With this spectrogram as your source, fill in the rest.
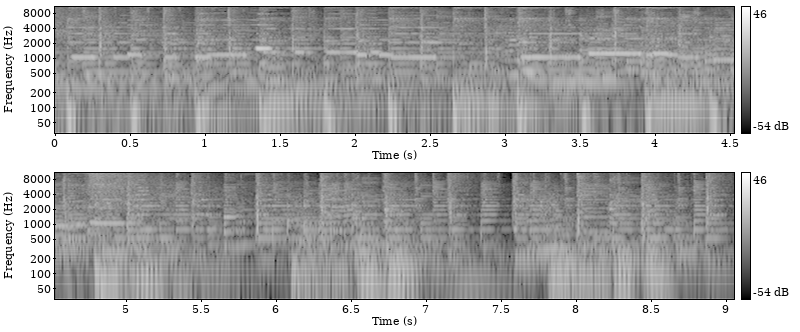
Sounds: Music

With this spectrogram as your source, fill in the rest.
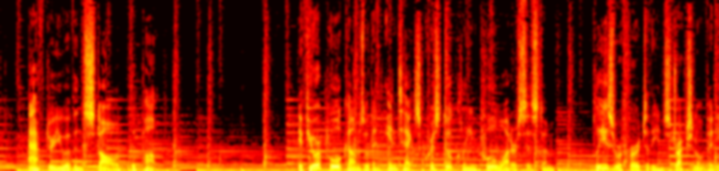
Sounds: Speech, Music

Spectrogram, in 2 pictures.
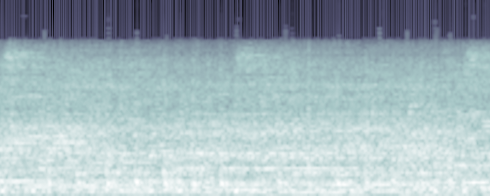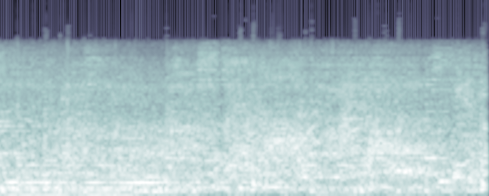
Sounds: Music

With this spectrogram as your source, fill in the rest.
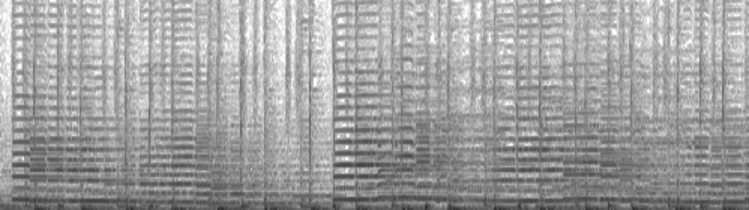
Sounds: playing saxophone

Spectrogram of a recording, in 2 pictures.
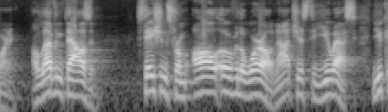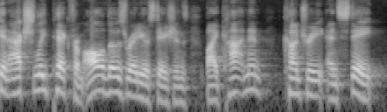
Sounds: Speech

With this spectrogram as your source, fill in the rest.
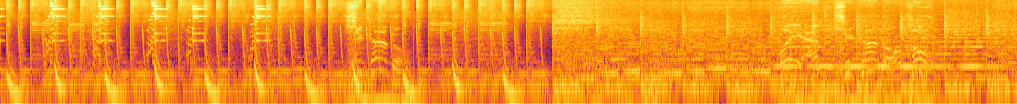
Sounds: Speech, Music

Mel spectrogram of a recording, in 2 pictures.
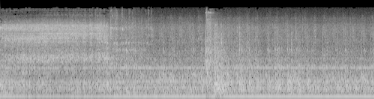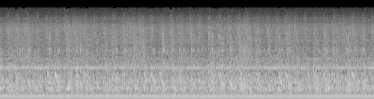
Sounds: Tools, Drill, Power tool

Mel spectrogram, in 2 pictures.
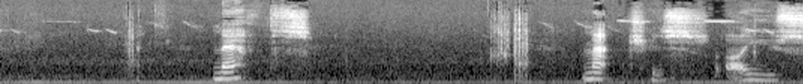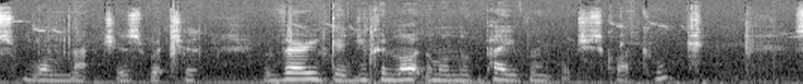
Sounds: Speech

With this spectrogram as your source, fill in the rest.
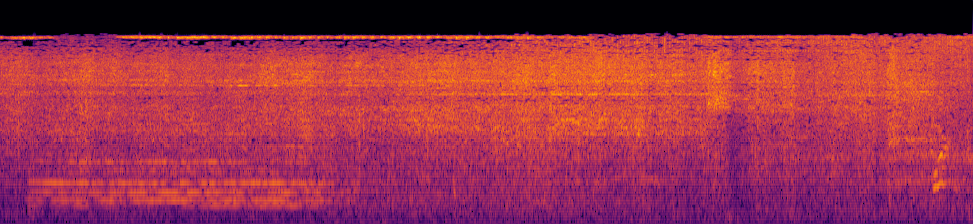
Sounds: Run, Speech, outside, urban or man-made

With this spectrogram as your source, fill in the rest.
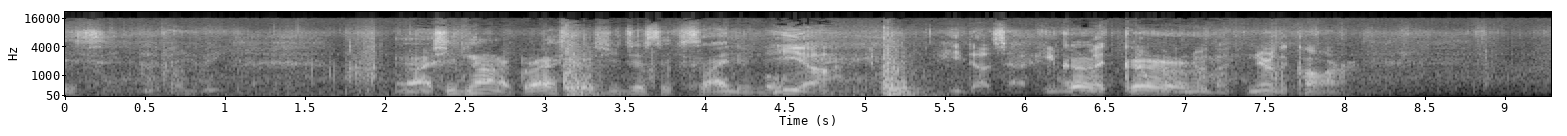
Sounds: Speech

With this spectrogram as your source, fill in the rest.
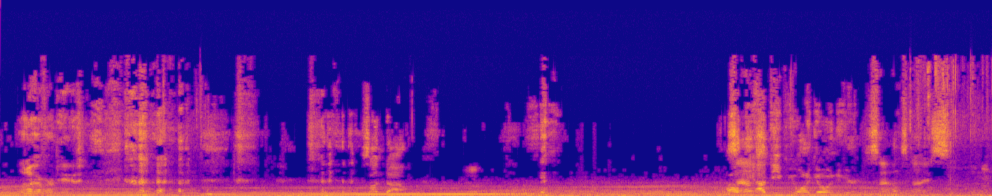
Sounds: Speech

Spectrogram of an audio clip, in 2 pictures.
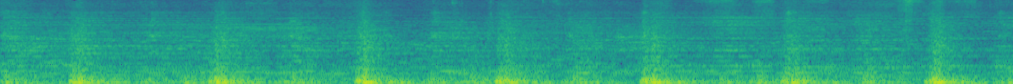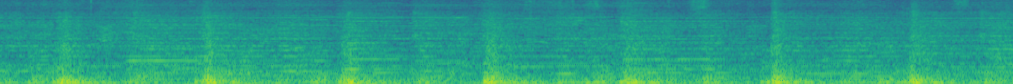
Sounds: Music, Speech, Theme music

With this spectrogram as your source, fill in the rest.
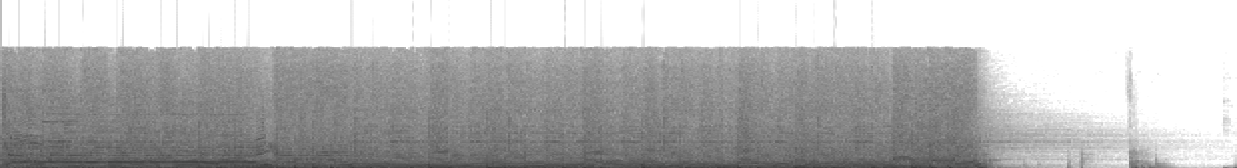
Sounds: inside a small room, Guitar, Musical instrument, Music, Plucked string instrument

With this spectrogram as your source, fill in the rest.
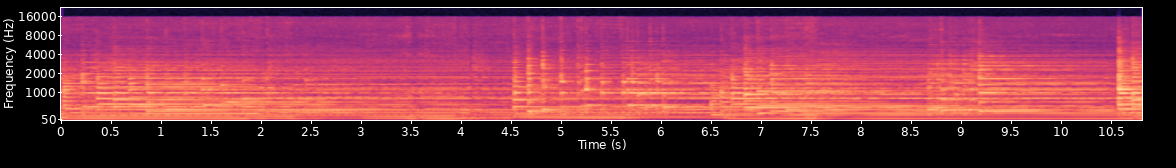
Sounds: Music

